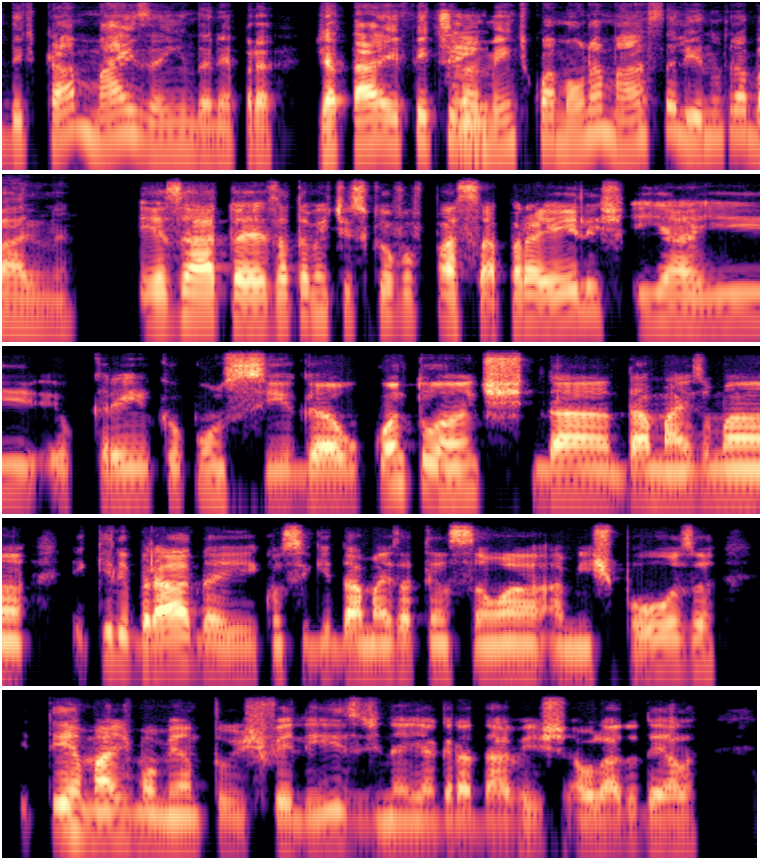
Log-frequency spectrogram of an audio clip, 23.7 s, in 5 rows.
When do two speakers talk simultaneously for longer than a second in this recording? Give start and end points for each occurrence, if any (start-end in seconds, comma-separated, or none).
none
